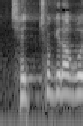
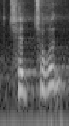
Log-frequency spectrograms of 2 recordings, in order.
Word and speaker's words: 최촉: 재촉이라고 읽으면 안 됩니다. 최촉은 재촉과 같은 말로서 최촉, 도급 읽기 조심해야 합니다.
